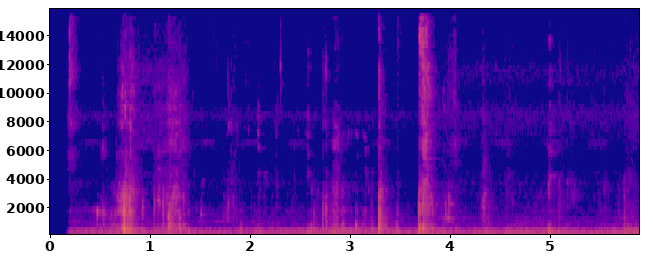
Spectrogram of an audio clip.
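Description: Close mouth sounds of a person biting into and chewing a puri (deep-fried puffed wheat bread), with sharp bite and crunch noises about a second in and again around three and a half seconds in, between softer chewing.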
